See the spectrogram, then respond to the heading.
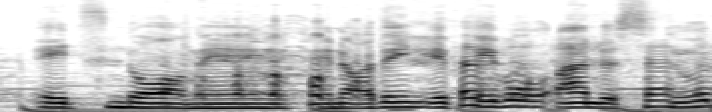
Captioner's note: laughs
